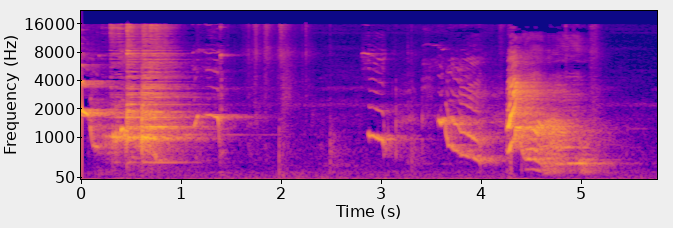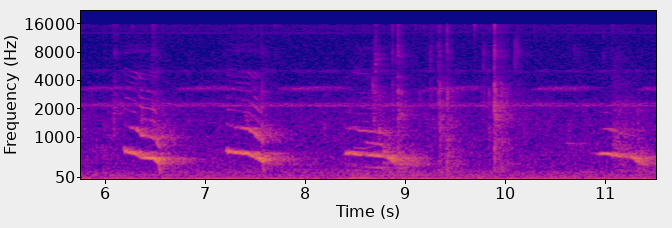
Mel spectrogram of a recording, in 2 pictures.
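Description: An Indian Spitz puppy gives a few sharp yelps, then a string of thin, falling whimpers.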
